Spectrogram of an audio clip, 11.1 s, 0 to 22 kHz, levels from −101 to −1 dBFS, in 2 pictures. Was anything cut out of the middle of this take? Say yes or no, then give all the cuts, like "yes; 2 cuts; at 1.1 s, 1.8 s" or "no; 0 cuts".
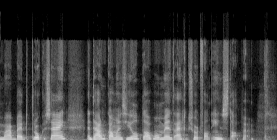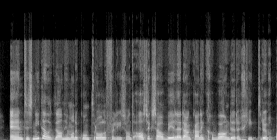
no; 0 cuts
